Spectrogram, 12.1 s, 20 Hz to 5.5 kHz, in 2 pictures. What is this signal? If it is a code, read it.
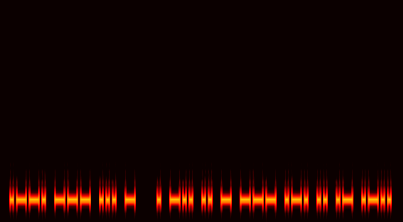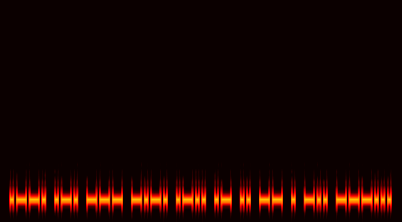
Morse code, heard as a keyed tone, about 25 wpm, 600 Hz. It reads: POST EDITORIAL PROCLAIMED:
